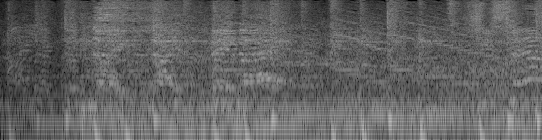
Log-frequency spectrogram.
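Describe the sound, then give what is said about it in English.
A car engine hums steadily and loudly as the vehicle rolls along the street, with a low rumble and a few shifting tones over about four seconds, no voices. “They start the car, and it cruises down the street.”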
